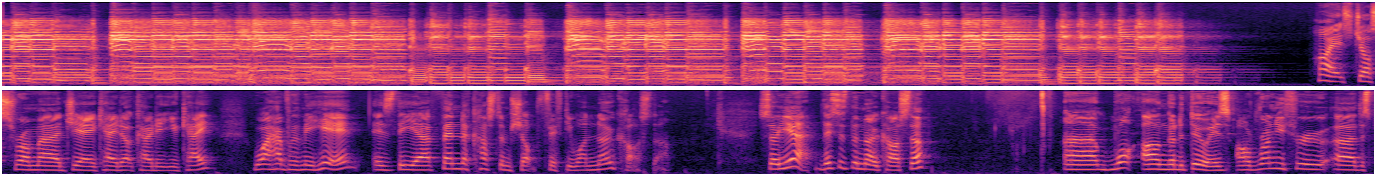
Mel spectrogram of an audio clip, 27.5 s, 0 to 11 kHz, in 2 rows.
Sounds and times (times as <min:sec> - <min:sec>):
Speech: 0:13.1 - 0:20.5, 0:21.3 - 0:23.1, 0:24.3 - 0:27.4.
